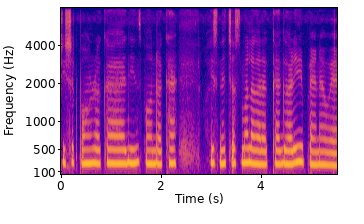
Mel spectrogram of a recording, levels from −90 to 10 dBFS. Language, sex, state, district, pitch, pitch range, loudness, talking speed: Hindi, female, Bihar, Vaishali, 245 Hz, 235-255 Hz, -12 LUFS, 195 wpm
